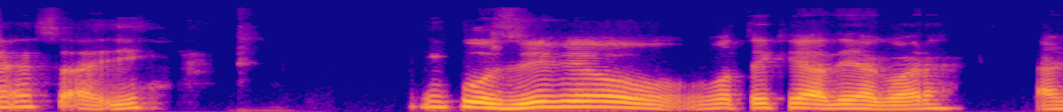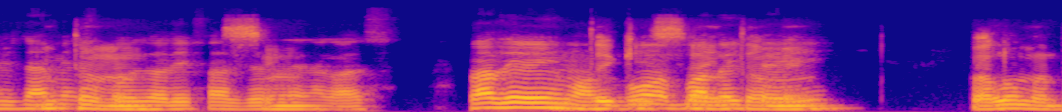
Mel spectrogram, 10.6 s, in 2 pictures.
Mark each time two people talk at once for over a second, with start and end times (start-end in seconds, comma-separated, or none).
5.5-7.1, 8.0-9.5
